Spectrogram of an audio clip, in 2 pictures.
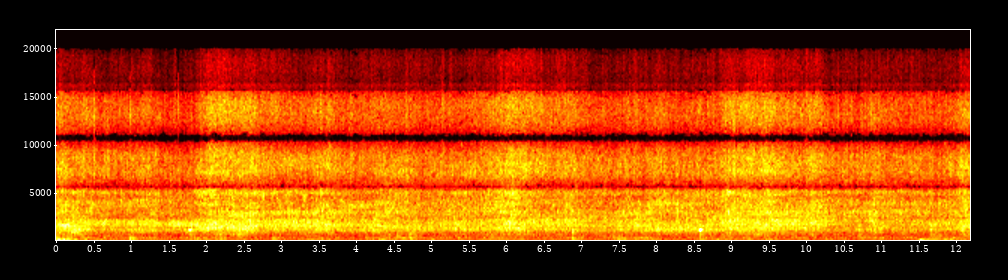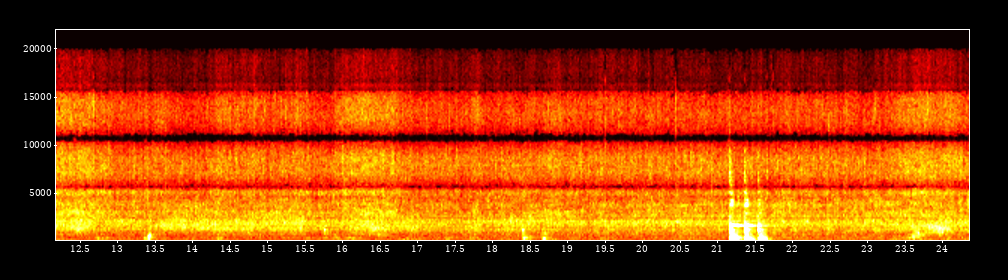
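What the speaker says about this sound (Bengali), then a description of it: "এখান দিয়ে দেবো মিষ্টি কুমড়া মিষ্টি কুমড়া দিয়ে কষিয়ে নেবে" Pumpkin fries in a pan with cooked spice paste for a hilsa fish curry, a faint steady sizzle and hiss with occasional soft stirring taps and a brief louder clatter near the end.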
